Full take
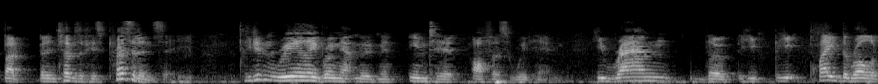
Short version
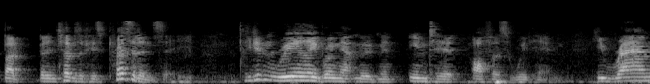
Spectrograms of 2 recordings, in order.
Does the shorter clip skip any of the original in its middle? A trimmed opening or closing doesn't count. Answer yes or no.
no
